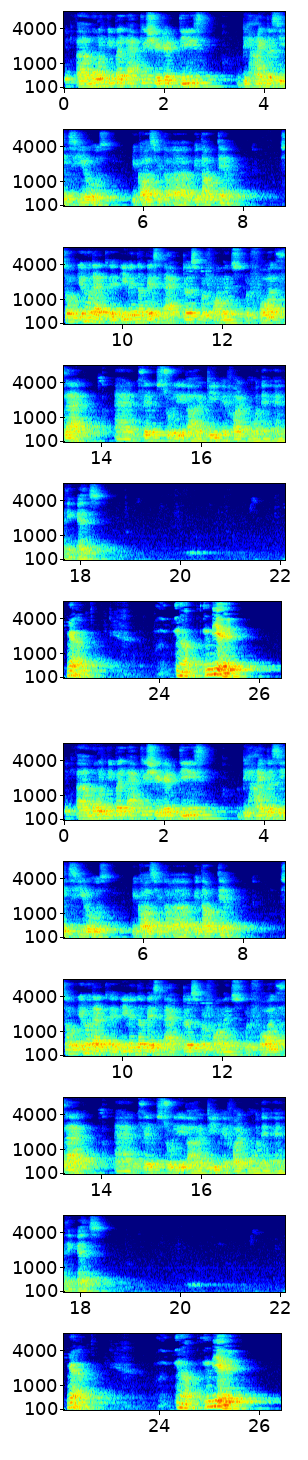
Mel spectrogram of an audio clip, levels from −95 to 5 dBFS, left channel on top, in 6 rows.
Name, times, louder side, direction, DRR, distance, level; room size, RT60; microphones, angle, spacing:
voice 1, 0.2-2.8 3.4-5.2 5.7-7.8 8.7-13.7 14.3-18.3, left 1 dB, 5° left, -13 dB, 1.5 m, -28 dB
voice 2, 22.1-22.5 24.3-24.6 24.9-25.4, left 1 dB, 65° left, 2 dB, 0.5 m, -19 dB
3.8 x 3.4 x 2.6 m, 1.3 s
head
